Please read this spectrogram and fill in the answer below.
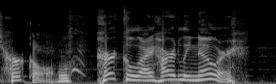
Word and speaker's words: Hurkyl: the card is pronounced Hurker, and it's Hurkyl. Hurkyl, I hardly know her. I think you think it says Hurker. It doesn't.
